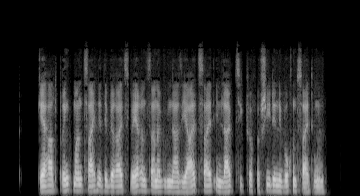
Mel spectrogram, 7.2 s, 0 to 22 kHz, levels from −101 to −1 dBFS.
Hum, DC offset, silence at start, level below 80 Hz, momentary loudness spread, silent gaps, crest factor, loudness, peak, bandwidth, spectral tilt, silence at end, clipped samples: none; under 0.1%; 0.75 s; -64 dBFS; 7 LU; none; 18 dB; -27 LUFS; -8 dBFS; 8.2 kHz; -6 dB/octave; 0.75 s; under 0.1%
